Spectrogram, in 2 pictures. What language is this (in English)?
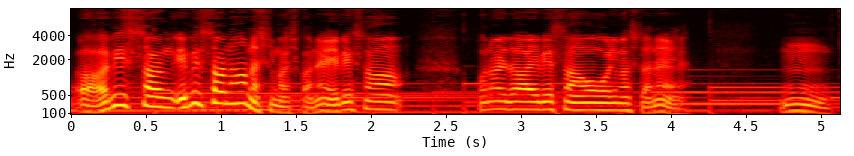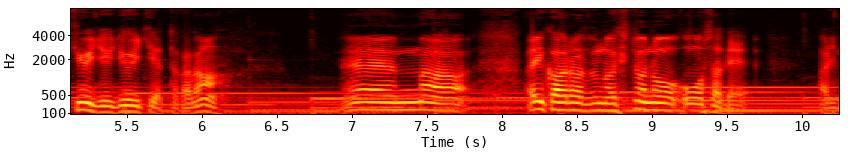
Japanese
